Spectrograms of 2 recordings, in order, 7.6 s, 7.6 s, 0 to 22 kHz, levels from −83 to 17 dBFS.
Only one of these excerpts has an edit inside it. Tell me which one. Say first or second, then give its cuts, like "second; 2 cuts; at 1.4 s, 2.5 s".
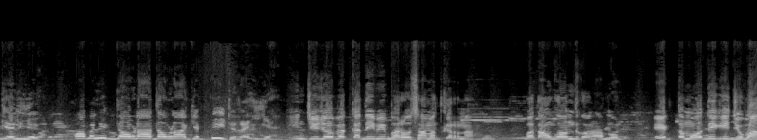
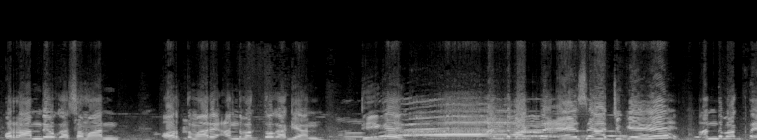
first; 1 cut; at 2.9 s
